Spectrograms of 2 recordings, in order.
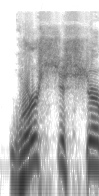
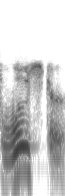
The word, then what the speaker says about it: Worcester: Okay, Jay Giles is from Worcestershire, Massachusetts. Worcester. Same thing. Okay. He nailed it. You're on it then. Rick, what's happening? It's pronounced Worcester.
